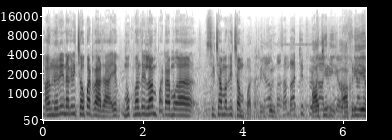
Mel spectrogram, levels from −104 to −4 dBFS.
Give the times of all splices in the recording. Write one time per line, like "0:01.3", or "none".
0:04.5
